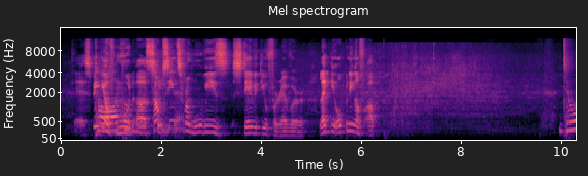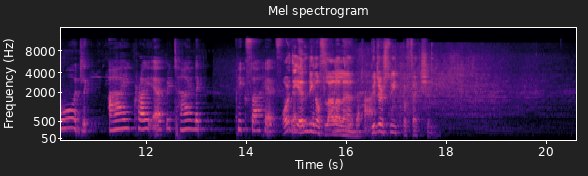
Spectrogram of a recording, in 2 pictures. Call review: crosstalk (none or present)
present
